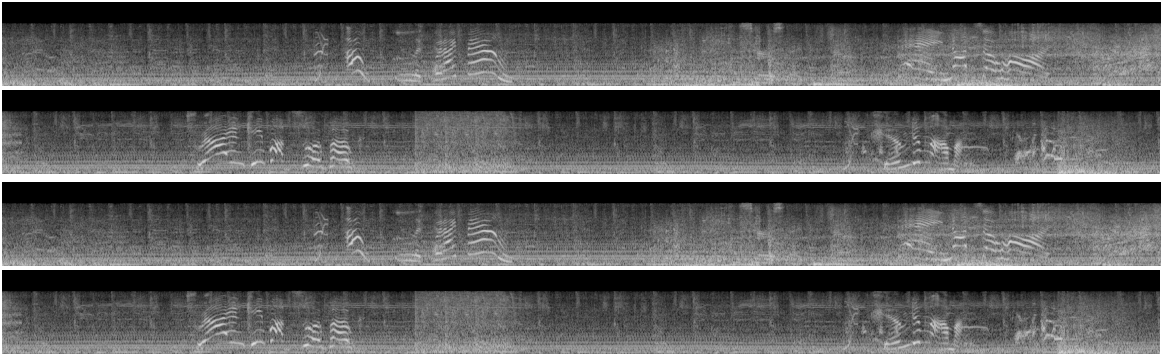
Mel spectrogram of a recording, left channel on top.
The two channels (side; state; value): both; identical; correlation 1.00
